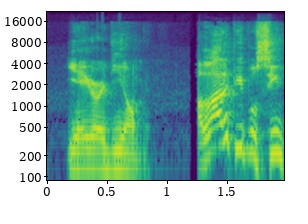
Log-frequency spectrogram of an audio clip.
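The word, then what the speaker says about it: Egor Dëmin: first guy I'm going to be discussing is Jayer Demen from the Brooklyn Nets. He was drafted eighth overall in this past summer's draft and yes, that's how you pronounce his name, not Igor Deman. Yay Domen.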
